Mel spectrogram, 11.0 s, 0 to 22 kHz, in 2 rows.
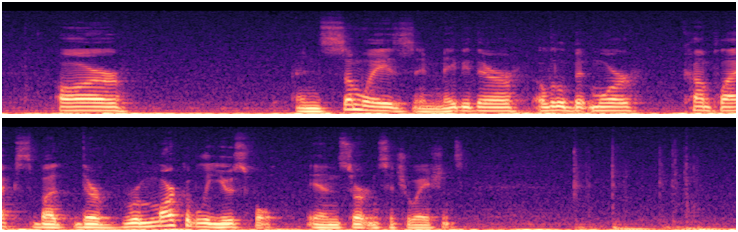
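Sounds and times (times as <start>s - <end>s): keyboard keys clicking: 9.8s - 10.9s.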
